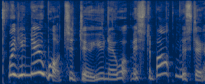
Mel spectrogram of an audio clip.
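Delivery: loud, high, exasperated boss; retelling the boss's loud, high-pitched insistence; indignant boss. Retold or imitated. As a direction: bark it back at her like an irritated boss. Boss angrily insisting on demands.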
